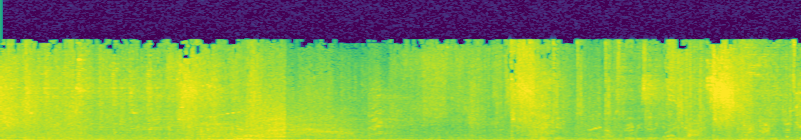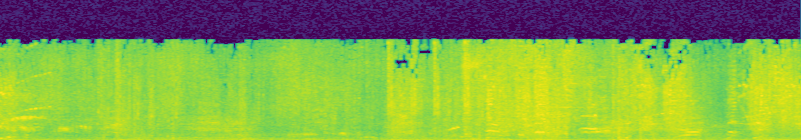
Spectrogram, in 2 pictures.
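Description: Swords slash and clang in rapid combat.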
